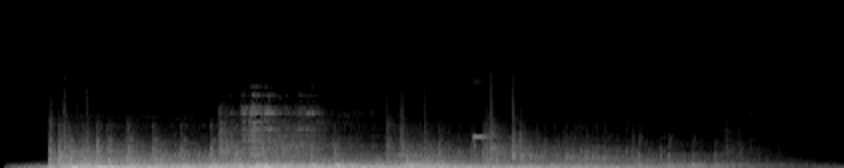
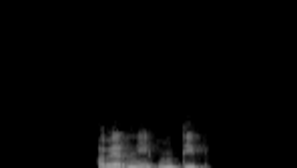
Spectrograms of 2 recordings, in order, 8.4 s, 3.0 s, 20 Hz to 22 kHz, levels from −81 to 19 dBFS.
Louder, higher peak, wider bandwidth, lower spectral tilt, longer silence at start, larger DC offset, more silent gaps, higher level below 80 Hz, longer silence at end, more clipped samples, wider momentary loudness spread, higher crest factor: first, -18 LUFS vs -28 LUFS; first, 0 dBFS vs -10 dBFS; first, 8 kHz vs 5.8 kHz; about the same, -9 dB/octave vs -9.5 dB/octave; second, 0.15 s vs 0.95 s; neither; neither; first, -28 dBFS vs -64 dBFS; about the same, 1 s vs 0.95 s; neither; first, 18 LU vs 10 LU; about the same, 18 dB vs 22 dB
